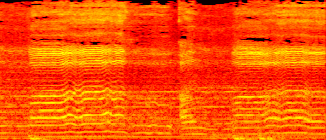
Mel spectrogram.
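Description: Islamic devotional chant: a solo voice sung in long, wavering held notes over a steady low drone.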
